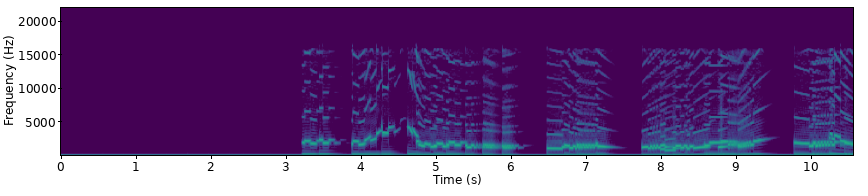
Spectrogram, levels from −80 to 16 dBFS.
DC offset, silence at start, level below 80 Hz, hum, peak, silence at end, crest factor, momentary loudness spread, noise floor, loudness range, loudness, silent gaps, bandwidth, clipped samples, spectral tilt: 1%; 3.2 s; -60 dBFS; none; -12 dBFS; 0 s; 14 dB; 8 LU; -69 dBFS; 7 LU; -24 LUFS; none; 16 kHz; under 0.1%; -2.5 dB/octave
